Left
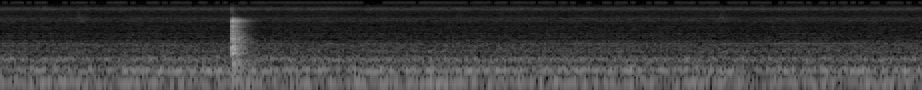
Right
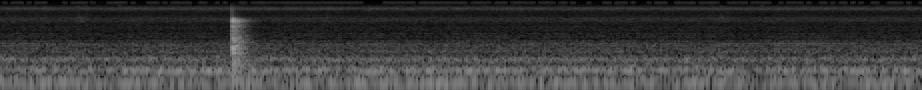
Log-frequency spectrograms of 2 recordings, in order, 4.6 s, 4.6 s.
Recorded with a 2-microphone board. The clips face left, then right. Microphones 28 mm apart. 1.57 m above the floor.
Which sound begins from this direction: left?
Tapping, at 1.1 s.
